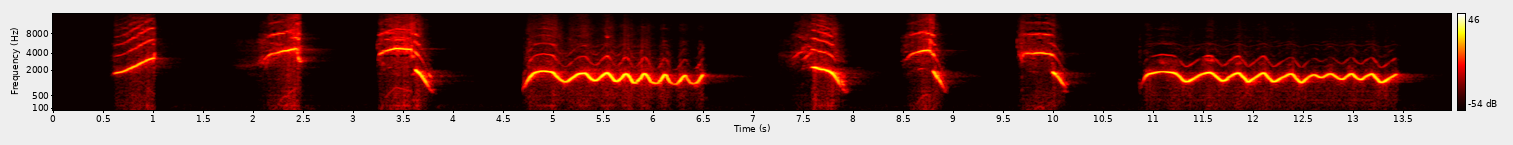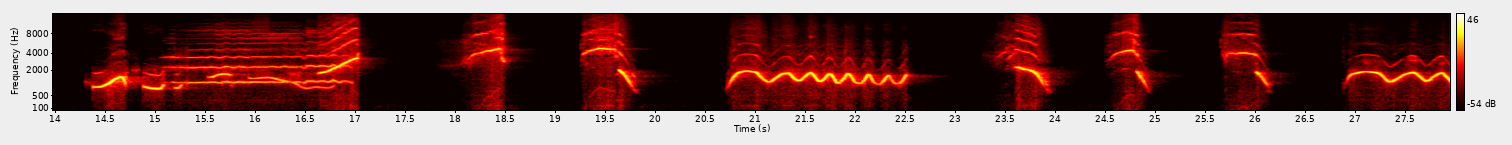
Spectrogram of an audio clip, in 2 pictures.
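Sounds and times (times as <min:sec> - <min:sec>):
orca whistles and calls: 0:14.4 - 0:17.0.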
